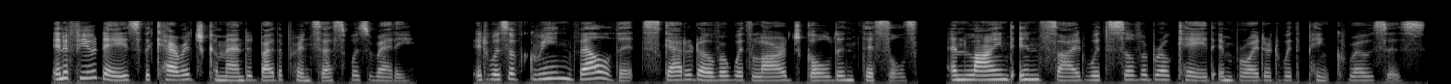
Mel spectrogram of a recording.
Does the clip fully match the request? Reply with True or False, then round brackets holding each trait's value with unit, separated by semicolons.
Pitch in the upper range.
True (200 Hz)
